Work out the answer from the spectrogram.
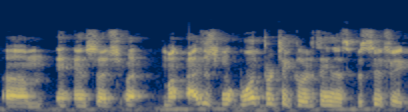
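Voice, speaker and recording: A man from El Salvador talking casually and off the cuff in a group discussion, in a halting, rambling way with repeated words and broken-off thoughts. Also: medium pitch, bright, forceful tone. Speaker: discussion participant. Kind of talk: casual, impromptu personal talk in a group discussion. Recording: slightly dull, lo-fi audio.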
